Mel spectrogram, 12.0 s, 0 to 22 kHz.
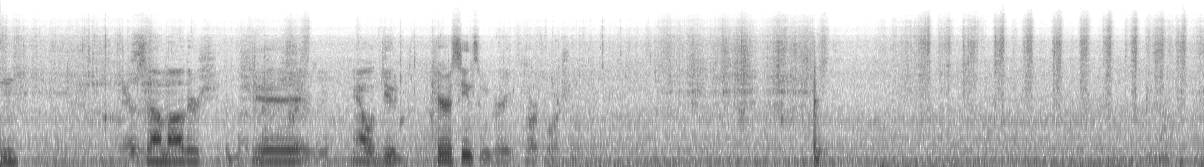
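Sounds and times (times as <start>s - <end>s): steady low hum: 0.0s - 12.0s
brush scrubbing metal: 6.6s - 8.2s, 8.9s - 12.0s.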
